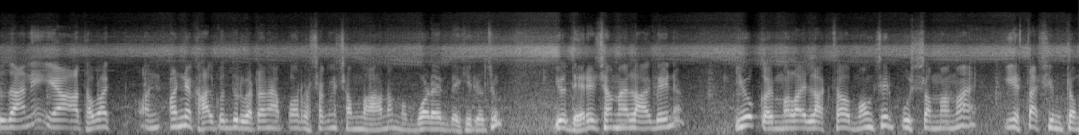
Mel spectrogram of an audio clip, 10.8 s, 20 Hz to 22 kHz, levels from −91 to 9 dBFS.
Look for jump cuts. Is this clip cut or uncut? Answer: uncut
